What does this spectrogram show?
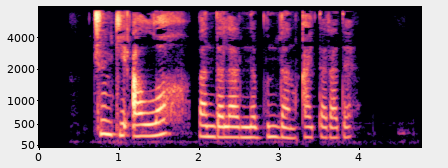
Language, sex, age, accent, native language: Uzbek, female, 18-24, Andijon, Uzbek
